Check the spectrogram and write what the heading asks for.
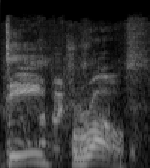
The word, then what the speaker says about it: Drow: I read that go, it's spelled like this. You got D, row, right? Mm-hmm. Row, as in row. Or you've got ow. Yeah. And I'm like, but I like Drow better.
